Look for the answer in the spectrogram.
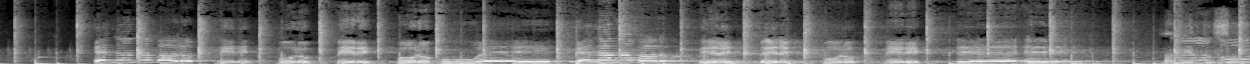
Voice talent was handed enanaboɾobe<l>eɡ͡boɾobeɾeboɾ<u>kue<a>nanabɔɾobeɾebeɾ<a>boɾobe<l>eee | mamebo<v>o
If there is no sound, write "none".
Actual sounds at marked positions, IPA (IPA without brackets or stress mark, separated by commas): ɾ, o, e, e, ɾ, z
